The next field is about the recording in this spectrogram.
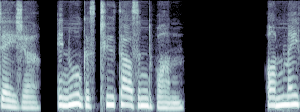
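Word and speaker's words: Eja: They were married on December 28, 1993, and Twain gave birth to their son Isha, pronounced Asia, in August 2001.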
